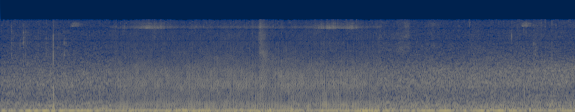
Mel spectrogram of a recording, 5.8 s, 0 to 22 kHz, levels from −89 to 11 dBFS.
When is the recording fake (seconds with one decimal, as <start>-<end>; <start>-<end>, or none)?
1.1-3.8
